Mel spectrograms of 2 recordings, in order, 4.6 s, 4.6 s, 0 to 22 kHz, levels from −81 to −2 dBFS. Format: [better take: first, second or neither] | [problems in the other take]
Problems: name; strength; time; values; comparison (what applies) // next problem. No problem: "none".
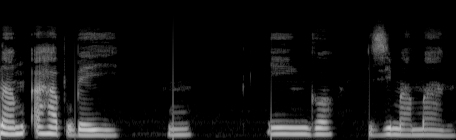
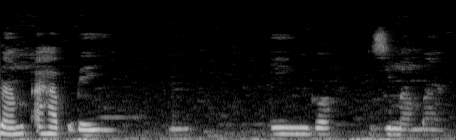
first | noise reduction (classical method log-MMSE)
